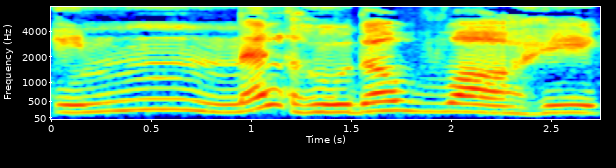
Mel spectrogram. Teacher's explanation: நூனுக்கு மேல சத்து செய்யப்பட்டதுனால நூனை நல்லா அழுத்தி உச்சரிக்கணும்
